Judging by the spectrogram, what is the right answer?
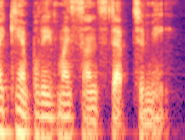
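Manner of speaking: put-on crying. Retelling the time his son stepped to him, the speaker is imitating his own crying. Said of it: "by this time, I'm crying".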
